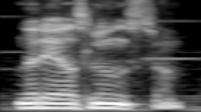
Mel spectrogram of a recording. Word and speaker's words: Andreas Lundström: It was a Kickstarter gift, but that is by Andreas Lundstrom. And yeah, I can. – Go for it. What is it? – Andreas Lundstrom. – There we go.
